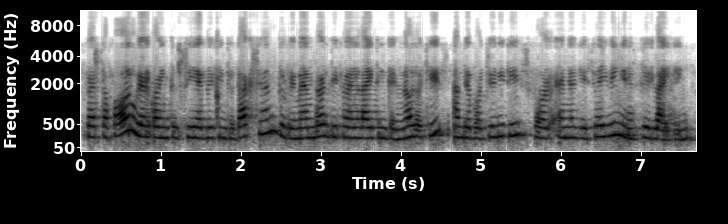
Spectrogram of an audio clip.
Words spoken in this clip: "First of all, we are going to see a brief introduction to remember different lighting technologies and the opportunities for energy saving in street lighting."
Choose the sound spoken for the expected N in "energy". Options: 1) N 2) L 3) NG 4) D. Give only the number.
1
